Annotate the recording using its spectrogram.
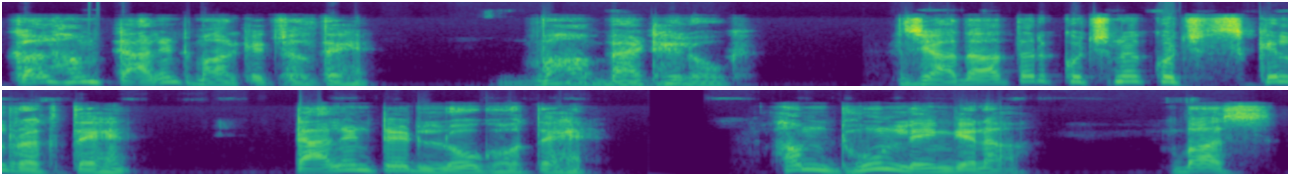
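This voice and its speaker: A man's voice: medium pitch, very animated, normal speed, long pauses, breathy edge, no room sound, dull audio. A man playing a fatherly middle-aged shopkeeper. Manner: fatherly and persuasive. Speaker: uncle figure and business partner. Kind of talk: dubbed drama acting.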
